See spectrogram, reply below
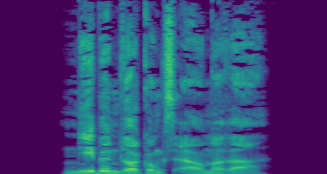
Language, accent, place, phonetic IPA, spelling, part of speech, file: German, Germany, Berlin, [ˈneːbn̩vɪʁkʊŋsˌʔɛʁməʁɐ], nebenwirkungsärmerer, adjective, De-nebenwirkungsärmerer.ogg
- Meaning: inflection of nebenwirkungsarm: 1. strong/mixed nominative masculine singular comparative degree 2. strong genitive/dative feminine singular comparative degree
